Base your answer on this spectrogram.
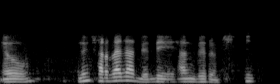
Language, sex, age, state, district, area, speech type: Bodo, male, 18-30, Assam, Kokrajhar, rural, conversation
